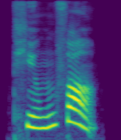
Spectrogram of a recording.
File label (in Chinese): "停放", Chinese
